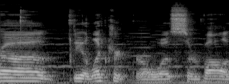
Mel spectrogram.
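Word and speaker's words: Serval: the electric girl was surval is how you say her name the heater you saw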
